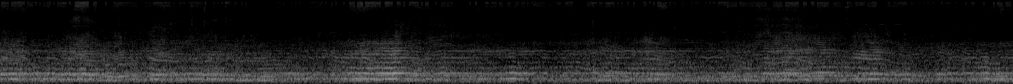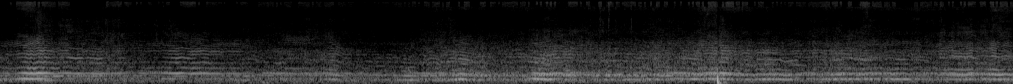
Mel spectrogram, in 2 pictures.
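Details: Iberian honey bees (Apis mellifera iberiensis) flying outside a Langstroth box hive near Roquetes and Els Ports, south Tarragona, Catalonia, Spain, recorded up close: a dense, steady swarm drone with overlapping wingbeat hums and brief louder fly-bys.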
